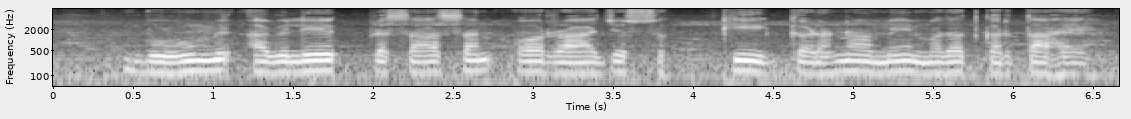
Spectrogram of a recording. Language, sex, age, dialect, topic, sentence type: Hindi, male, 25-30, Kanauji Braj Bhasha, agriculture, statement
